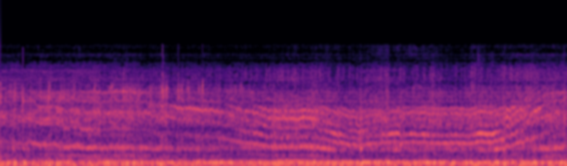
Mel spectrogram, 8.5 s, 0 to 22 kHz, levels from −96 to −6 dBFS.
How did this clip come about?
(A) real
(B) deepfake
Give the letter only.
A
